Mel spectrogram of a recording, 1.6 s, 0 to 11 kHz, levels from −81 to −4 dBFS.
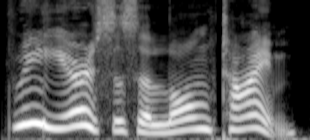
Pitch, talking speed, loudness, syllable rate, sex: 275 Hz, 230 wpm, -13 LUFS, 4.0 syllables/s, female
